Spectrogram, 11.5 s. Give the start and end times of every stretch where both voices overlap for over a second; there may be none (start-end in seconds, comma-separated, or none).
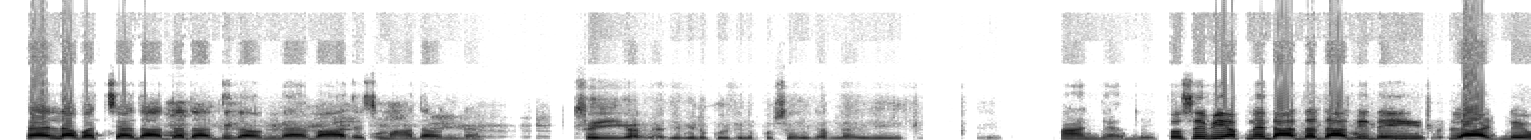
none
